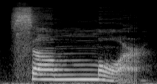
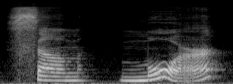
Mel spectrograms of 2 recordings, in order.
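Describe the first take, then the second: First: The M sound flows unbroken into the next word. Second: The M sound breaks between the two words. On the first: The speaker calls it right. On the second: The speaker calls it wrong.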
